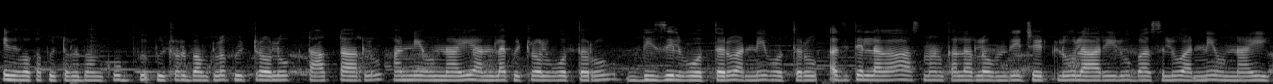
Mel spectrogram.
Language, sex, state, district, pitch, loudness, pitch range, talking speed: Telugu, female, Telangana, Karimnagar, 200 Hz, -26 LUFS, 195-205 Hz, 130 wpm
